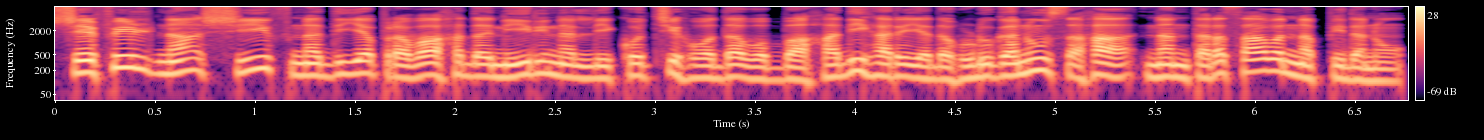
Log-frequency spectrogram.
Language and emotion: Kannada, neutral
